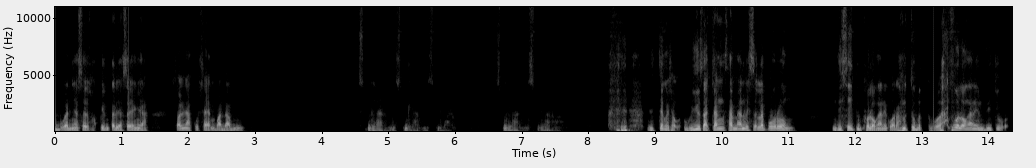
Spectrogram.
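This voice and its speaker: A man's voice: medium pitch, a little mellow, no echo, muffled recording. A man hosting a night-time live stream, joking, laughing often and reading out viewer comments. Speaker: live-streaming mystery host. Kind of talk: live stream chat while exploring at night.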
